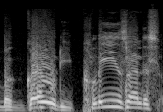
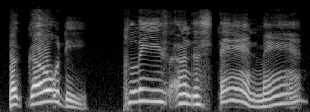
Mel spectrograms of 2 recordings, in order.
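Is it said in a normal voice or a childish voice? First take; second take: normal; childish. First: It is said in his normal voice. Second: It is said in a put-on childish voice.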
